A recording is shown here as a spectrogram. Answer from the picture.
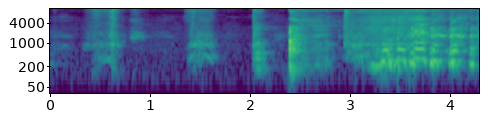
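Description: A toddler blows out several short puffs of breath and then gives a sharp cough, imitating someone smoking a beedi. Voices chuckle near the end.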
